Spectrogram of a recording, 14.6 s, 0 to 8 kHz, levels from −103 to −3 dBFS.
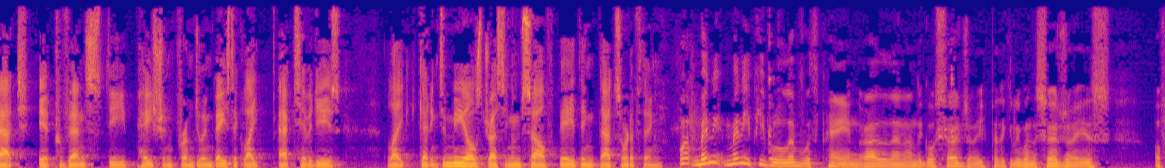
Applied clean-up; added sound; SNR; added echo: none; none; none; none.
